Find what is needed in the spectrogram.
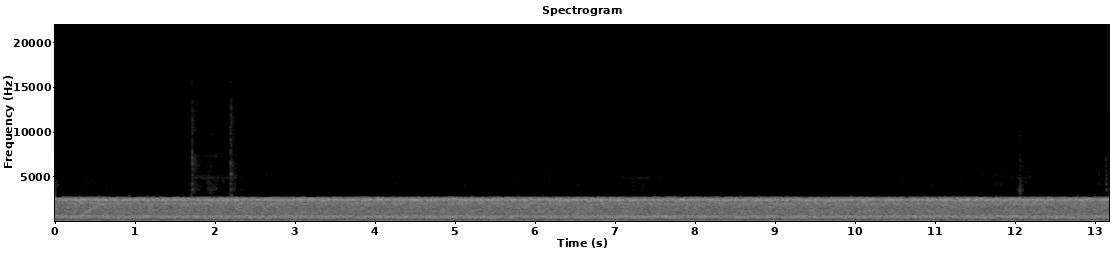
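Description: Steady static hiss from a shortwave receiver in upper-sideband mode on 27.455 MHz, with no station audible: the signal there has faded out, a sign that the 11-metre band is not yet fully open.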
